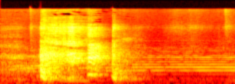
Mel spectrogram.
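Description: A man coughs into a handkerchief: a hard cough about half a second in and a second, shorter one just after a second in, followed by a steady hum.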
